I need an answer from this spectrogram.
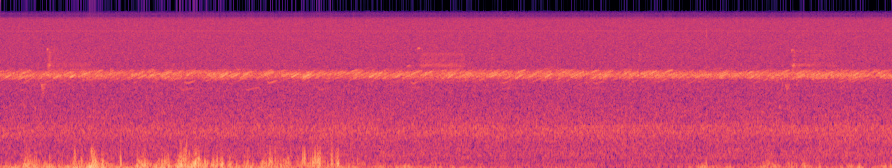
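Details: In spring, frogs call together in a steady, high-pitched trilling drone, with rustling early on.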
